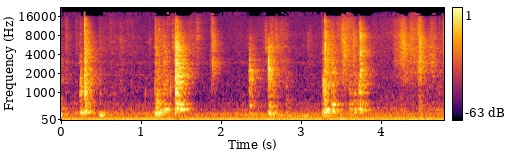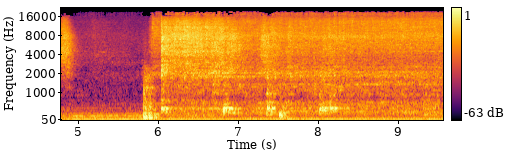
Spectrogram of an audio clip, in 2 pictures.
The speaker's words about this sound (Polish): Odkamienimy go. Najpierw nalewam do wiaderka wodę.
